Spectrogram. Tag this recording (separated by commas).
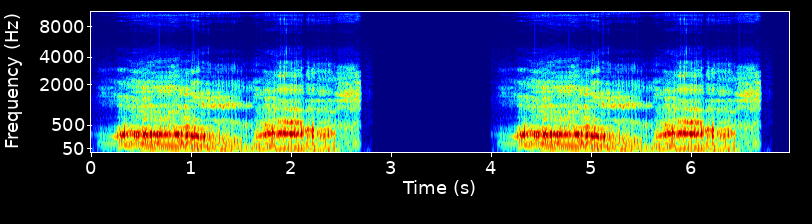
Animal, Wild animals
